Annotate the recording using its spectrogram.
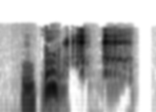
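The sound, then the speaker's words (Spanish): Goats bleat a few times in quick succession, wavering, nasal calls, moderately quiet, heard from behind the speaker, with no other sounds around them. “Ahí atrás oigo las cabras, ¿eh?”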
